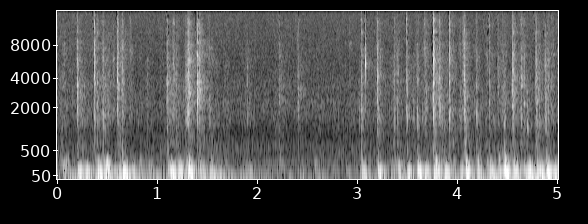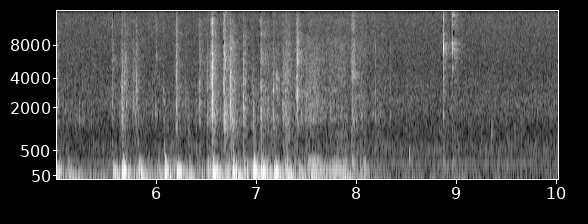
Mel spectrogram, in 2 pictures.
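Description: Typing on a computer keyboard in quick runs of keystrokes, stopping about eight seconds in, followed by a single click near the end.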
